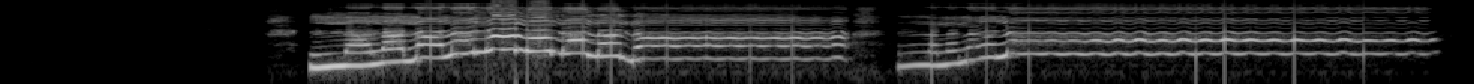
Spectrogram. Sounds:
Sigh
